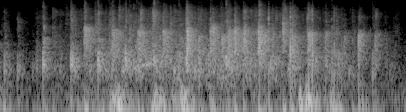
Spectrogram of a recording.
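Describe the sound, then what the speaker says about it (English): An audience at a design talk claps in a lively, dense patter of many hands that swells and holds fairly loud for several seconds, with no one speaking. "So, applause again."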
